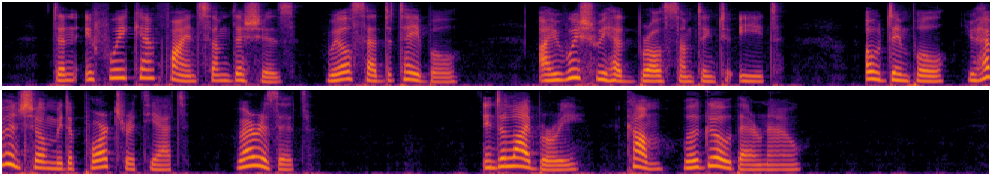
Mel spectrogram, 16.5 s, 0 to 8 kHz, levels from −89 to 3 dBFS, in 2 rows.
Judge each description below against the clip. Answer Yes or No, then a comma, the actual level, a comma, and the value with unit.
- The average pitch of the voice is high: Yes, high, 210 Hz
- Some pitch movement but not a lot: No, wide, 5.7 semitones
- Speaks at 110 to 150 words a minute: Yes, average, 140 wpm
